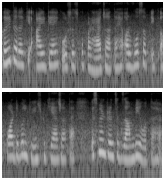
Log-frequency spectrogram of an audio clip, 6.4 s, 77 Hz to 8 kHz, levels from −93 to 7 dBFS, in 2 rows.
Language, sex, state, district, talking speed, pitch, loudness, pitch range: Hindi, female, Uttar Pradesh, Gorakhpur, 225 wpm, 255 Hz, -25 LUFS, 225-270 Hz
